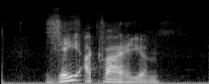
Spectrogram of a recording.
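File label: "zeeaquarium", Dutch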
